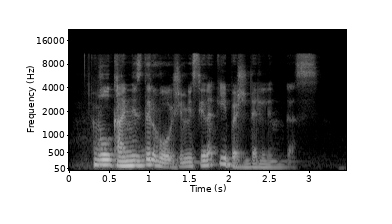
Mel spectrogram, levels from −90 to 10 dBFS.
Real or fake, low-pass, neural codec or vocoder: fake; 10.8 kHz; codec, 44.1 kHz, 2.6 kbps, SNAC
